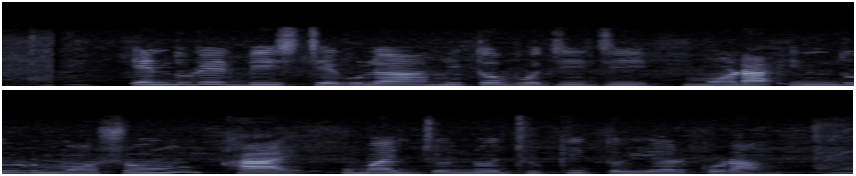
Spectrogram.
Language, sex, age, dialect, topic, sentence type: Bengali, female, 31-35, Rajbangshi, agriculture, statement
